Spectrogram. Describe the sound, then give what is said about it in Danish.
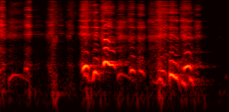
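A voice imitates ragged, gasping breathing: a run of quick, strained inhales and whimpering exhales, moderately loud, rising to a burst of harsher gasps before trailing off. “Pludselig lyder din vejrtrækning sådan her.”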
